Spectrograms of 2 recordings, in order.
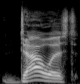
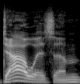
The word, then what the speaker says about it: Taoism: at least in Taiwan's Taoist temples. I know this word is pronounced Taoism, but a lot of people will see the T there and they'll say Taoist, which I think sounds strange.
